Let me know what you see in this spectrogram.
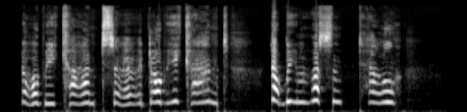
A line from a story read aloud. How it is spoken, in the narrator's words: squealed the elf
